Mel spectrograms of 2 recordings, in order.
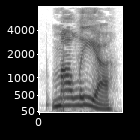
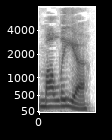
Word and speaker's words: Malia: Joaquin Malia. Right? Joaquin Malia. Texter says, Wendy, it's time you learn to pronounce Malia. You're embarrassing us. That's from Tara. I don't want to do that. I don't mean any disrespect. So, Joaquin Malia. Joaquin Phoenix Malia Obama.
